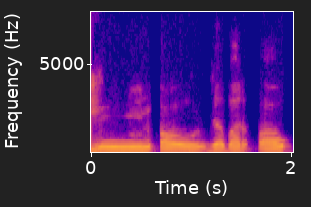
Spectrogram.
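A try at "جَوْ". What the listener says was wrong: ওয়াও নয়, জিম জাবার যা পড়েছিলাম, জিমের সাথে ওয়াও যুক্ত করব, জিম ওয়াও জাবার যাও।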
